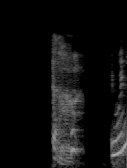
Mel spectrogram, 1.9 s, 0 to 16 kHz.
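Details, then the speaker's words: COVID-19 cough example from a cough-sound research database: two short, somewhat voiced adult coughs that sound slightly wet rather than dry, with wet versus dry described as a sliding scale. "hear that it actually kind of sounds wet like at least for me when i was listening to it and that was what sort of brought me to the idea of investigating this coving 19 cough as to if it is dry or if it is wet"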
